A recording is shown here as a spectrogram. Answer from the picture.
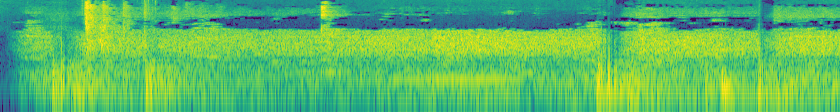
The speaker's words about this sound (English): Just half an hour later, explosions were heard in the skies above the streets of Doha. This was recorded on a mobile phone.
